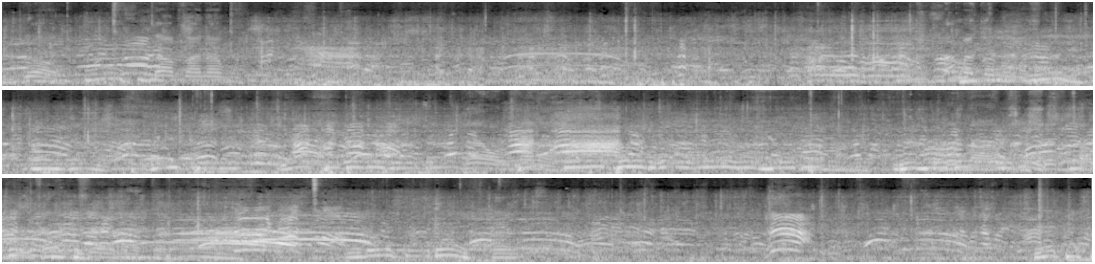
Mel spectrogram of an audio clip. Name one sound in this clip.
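A crowd of men shouts and calls out nearby, outdoors.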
